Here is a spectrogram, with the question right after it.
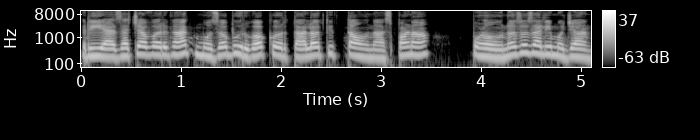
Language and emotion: Goan Konkani, sad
